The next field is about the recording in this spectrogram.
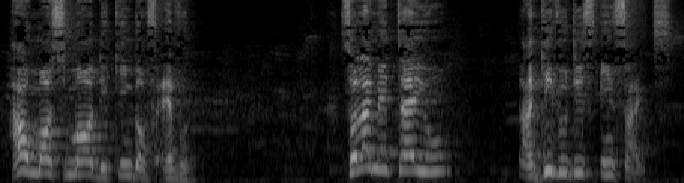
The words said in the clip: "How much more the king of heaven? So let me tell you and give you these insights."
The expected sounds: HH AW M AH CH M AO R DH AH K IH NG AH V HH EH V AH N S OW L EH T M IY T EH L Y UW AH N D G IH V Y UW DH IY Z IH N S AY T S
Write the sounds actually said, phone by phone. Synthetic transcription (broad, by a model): HH AW M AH CH M AO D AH K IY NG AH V HH EH V AH N S OW L EH T M IY T EH L Y UW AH N G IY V Y UW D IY S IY N S AY T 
